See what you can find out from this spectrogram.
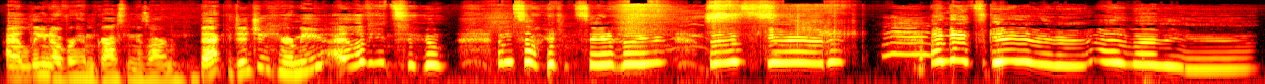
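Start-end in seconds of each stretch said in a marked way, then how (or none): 1.4-9.5 much higher and louder, near tears; hammed-up teary high plea; melodramatic confession. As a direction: wail the confession in overwrought distress.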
